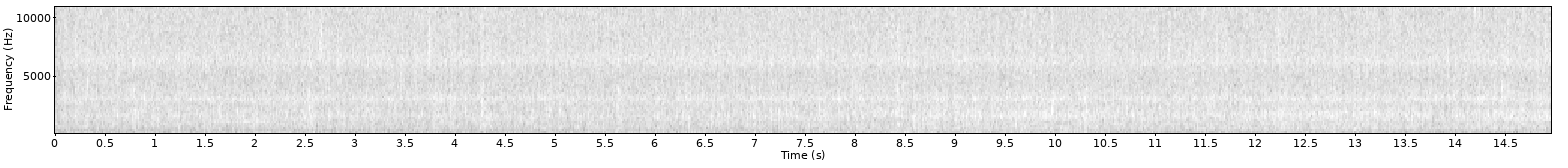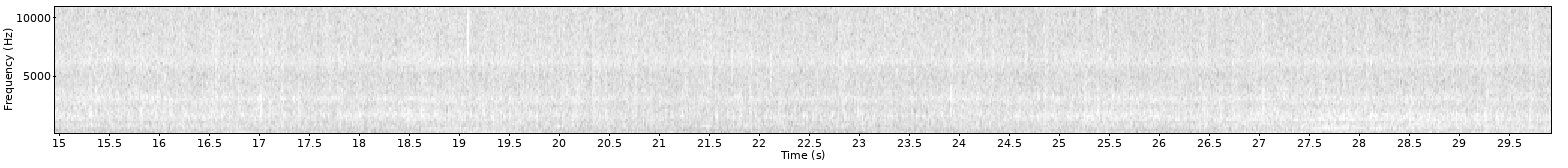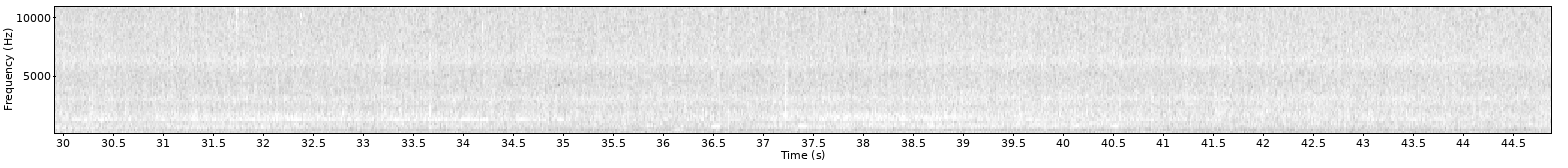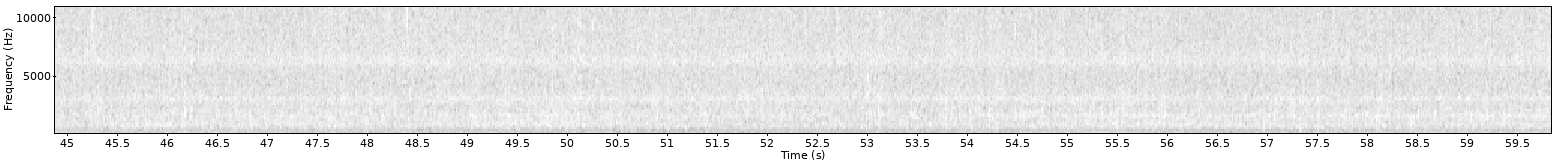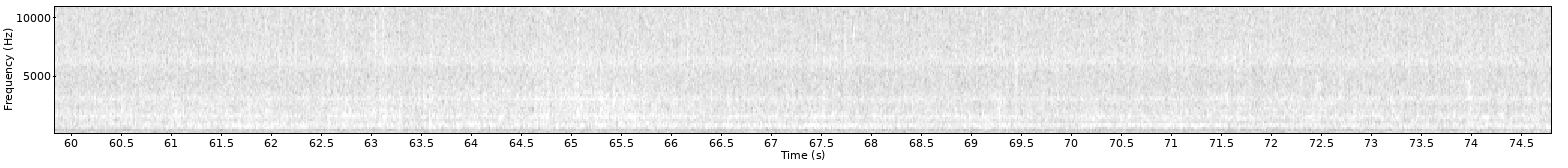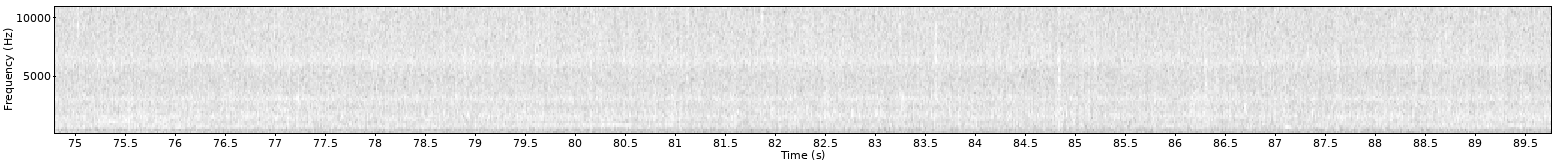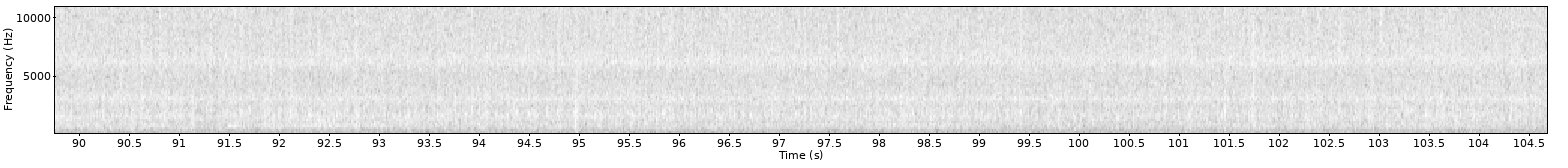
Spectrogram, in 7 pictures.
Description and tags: ambiente day rain loud vehicle
Rain ambience with a vehicle in background that is driving away
ambience, atmosphere, atmospheric, background-sound, day, far-away, field-recording, rain, soundscape, summer, summer-time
